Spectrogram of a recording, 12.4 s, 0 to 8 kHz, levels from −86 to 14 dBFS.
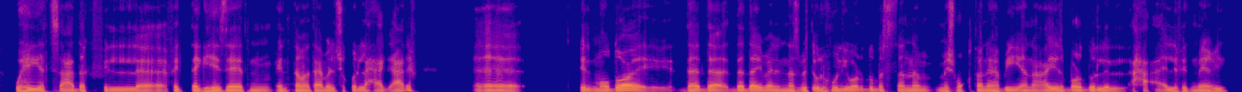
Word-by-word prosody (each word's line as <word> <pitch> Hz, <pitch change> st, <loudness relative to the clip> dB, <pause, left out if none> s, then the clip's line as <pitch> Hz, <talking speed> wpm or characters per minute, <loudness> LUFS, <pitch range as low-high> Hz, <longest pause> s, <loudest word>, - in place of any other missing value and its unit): وهي 140 Hz, +1 st, +4 dB
تساعدك 125 Hz, 0 st, -3 dB
في 120 Hz, -, -6 dB
ال 115 Hz, -1 st, -1 dB
في -, -, -7 dB
التجهيزات 125 Hz, 0 st, +2 dB
أن 120 Hz, -1 st, -4 dB
أنت 130 Hz, +1 st, -2 dB
ما 120 Hz, -3 st, +4 dB
تعملش 120 Hz, +2 st, -1 dB
كل 130 Hz, 0 st, -2 dB
حاجة، 120 Hz, +1 st, -6 dB
عارف 150 Hz, +7 st, -1 dB, 0.6 s
آآ 120 Hz, -2 st, 0 dB, 0.6 s
الموضوع 135 Hz, +4 st, +5 dB, 0.3 s
ده 130 Hz, +1 st, +2 dB
ده 130 Hz, -3 st, +2 dB
ده 125 Hz, +5 st, +2 dB
دايمًا 135 Hz, +1 st, +3 dB
الناس 130 Hz, 0 st, 0 dB
بتقوله 125 Hz, -1 st, 0 dB
لي 135 Hz, 0 st, +1 dB
برضه، 135 Hz, 0 st, 0 dB
بس 125 Hz, +2 st, -6 dB
أنا 140 Hz, +1 st, +1 dB
م 130 Hz, -2 st, -6 dB
مش 120 Hz, +1 st, -4 dB
مقتنع 130 Hz, 0 st, -1 dB
بيه، 115 Hz, -1 st, -1 dB
أنا 110 Hz, -1 st, -3 dB
عايز 120 Hz, +2 st, +1 dB
برضه 115 Hz, +1 st, +1 dB
ال 110 Hz, -5 st, -1 dB
أحقّق 125 Hz, -, -8 dB
اللي 120 Hz, -2 st, -1 dB
في 115 Hz, -, -2 dB
دماغي 115 Hz, +2 st, -2 dB
125 Hz, 180 wpm, -23 LUFS, 115-130 Hz, 0.6 s, الموضوع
